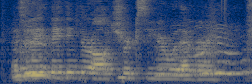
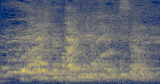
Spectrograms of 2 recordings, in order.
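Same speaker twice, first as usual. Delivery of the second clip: high, slow, laughing through the words; laughing offer; 10 dB louder, slower than usual. Retold or imitated. Greeks urging the Cyclops to drink, laughing. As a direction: giggle while pushing the drink.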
